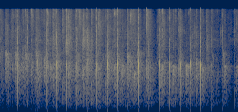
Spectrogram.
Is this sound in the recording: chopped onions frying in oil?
no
